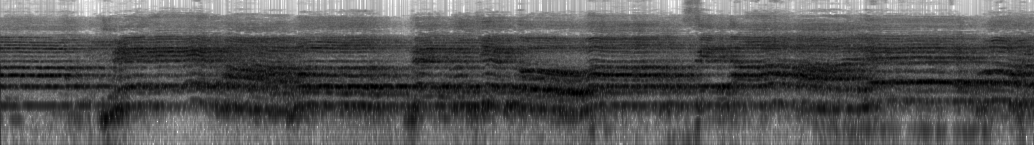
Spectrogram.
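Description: A group of men singing a naat together without instruments, into one microphone. Their voices hold long notes and slide between them.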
